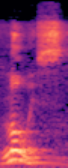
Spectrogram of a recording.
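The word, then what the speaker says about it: Lewis: há muitos anos é CS Lis Lis l e w i s Lis é mais ou menos assim que a gente pronuncia ele é muito conhecido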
